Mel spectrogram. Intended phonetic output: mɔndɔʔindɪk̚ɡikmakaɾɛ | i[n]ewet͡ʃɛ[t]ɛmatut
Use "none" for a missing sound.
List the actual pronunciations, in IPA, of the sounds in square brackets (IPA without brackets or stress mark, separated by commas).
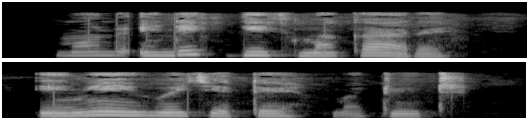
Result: ŋ, t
